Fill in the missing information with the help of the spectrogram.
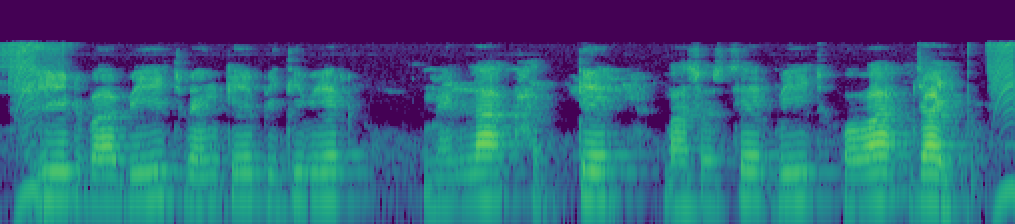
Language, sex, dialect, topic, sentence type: Bengali, male, Jharkhandi, agriculture, statement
